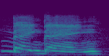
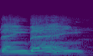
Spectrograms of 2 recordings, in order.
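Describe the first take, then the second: First: It is said in a happy tone. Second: It is said in a flirty tone.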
